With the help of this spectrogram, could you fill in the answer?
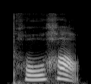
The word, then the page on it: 头号: tóu hào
